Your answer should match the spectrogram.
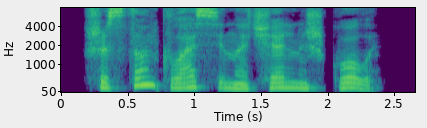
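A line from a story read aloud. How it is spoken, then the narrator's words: Sighing. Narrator (Russian): вздохнула Цуй Юй Цуй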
